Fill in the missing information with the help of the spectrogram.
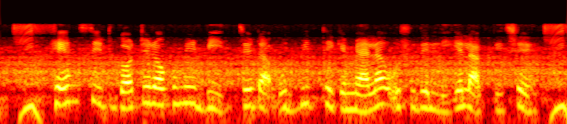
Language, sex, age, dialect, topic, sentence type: Bengali, female, 18-24, Western, agriculture, statement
